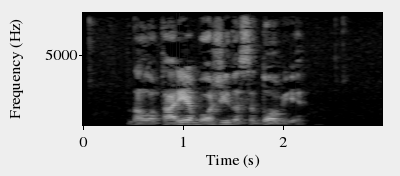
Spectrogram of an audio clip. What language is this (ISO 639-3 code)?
mkd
